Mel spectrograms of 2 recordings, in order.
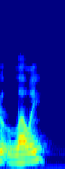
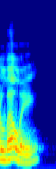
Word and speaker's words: Lely: Have you ever heard of a painter named Sir Peter Lely? I never had heard of him before, didn't know anything about him. Sir Lely, and I hope I'm saying it right, L-E-L-Y, Lely or Lely, Lely I'll call him, was born about 400 years ago.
